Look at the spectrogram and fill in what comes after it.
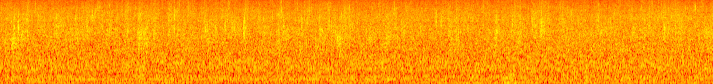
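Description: Steady rain falling: a dense, even hiss full of small drop ticks.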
